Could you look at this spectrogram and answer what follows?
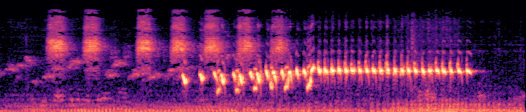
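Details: Bornean white-rumped shama at dawn pours out quick stuttering notes that speed into a rapid even rattle of whistled pips. Soft broad hissing bursts come first.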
